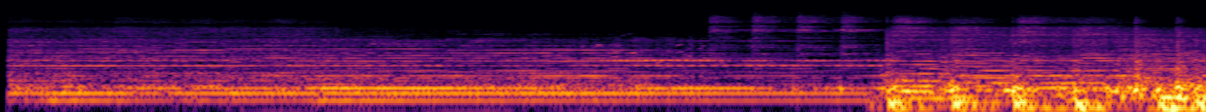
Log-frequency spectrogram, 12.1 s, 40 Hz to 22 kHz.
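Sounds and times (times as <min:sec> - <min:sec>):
electric guitars droning: 0:00.1 - 0:12.0.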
